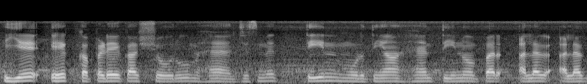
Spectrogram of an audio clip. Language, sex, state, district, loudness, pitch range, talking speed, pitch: Hindi, male, Madhya Pradesh, Katni, -17 LUFS, 140-150 Hz, 145 wpm, 145 Hz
